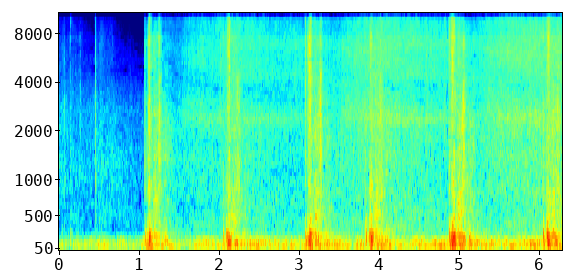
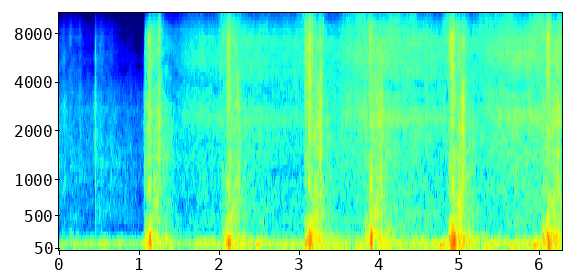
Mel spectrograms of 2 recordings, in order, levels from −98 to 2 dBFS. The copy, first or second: second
